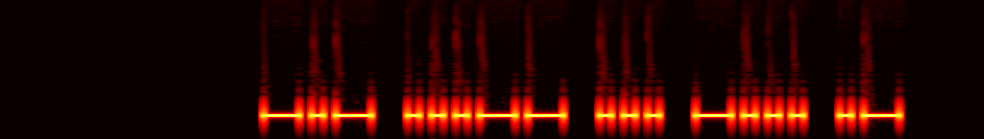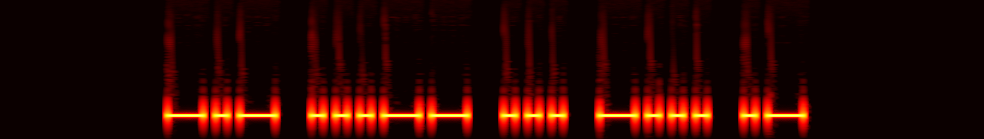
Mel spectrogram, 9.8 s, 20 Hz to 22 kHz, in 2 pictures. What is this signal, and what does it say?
Morse code, heard as a keyed tone, about 20 wpm, 700 Hz. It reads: K3SBA K3SBA
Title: USA Call Signs - 5 Characters - Repeated 2x - 20wpm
